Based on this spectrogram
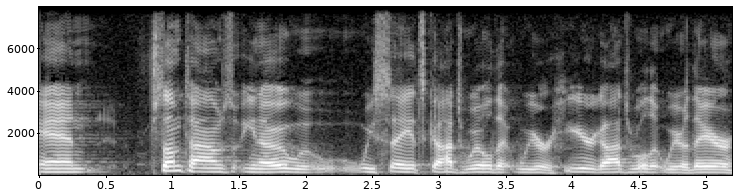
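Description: A man speaks at a fairly quick pace. Behind him, all is quiet. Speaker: pastor. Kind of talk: sermon. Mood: earnest, reflective. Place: church. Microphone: headset.

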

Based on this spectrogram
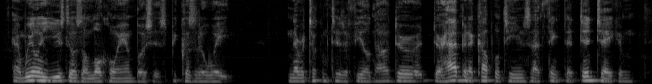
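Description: Against a quiet background, a man talks at a medium pitch with fairly even intonation. His tone is dark and mellow, and somewhat breathy. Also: fairly quick pace. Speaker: Vietnam war veteran. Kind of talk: casual chat. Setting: studio. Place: studio. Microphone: studio mic.

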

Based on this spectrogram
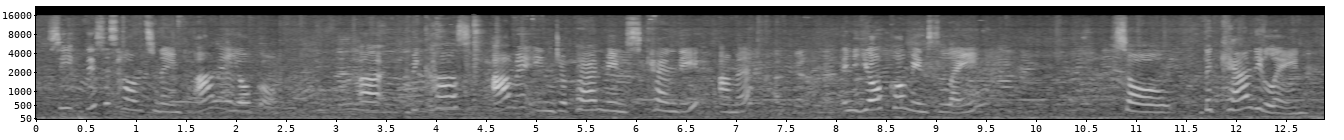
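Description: A woman speaks in a raised, projected voice at a very slow pace with long, frequent pauses. Clear music plays in the background. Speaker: travel vlogger. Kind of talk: casual vlog chat. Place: market. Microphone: phone near.

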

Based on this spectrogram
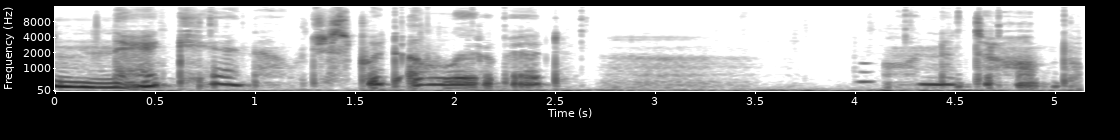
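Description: Very slowly and with lively intonation, a woman speaks at a high pitch in a dark, mellow tone, her loudness swinging widely. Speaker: roleplay host. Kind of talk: soft personal-attention roleplay talk. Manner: soft, hushed close-mic ASMR voice. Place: home room.

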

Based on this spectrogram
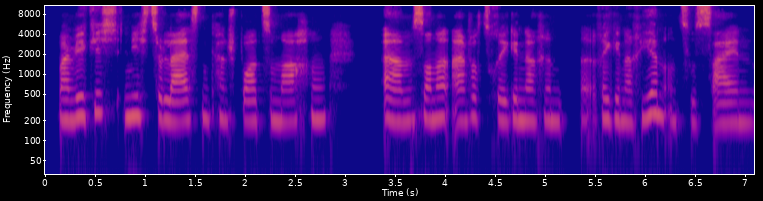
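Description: Against a quiet background, a woman speaks with fairly even intonation in dry sound with no echo. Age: 20s. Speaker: podcast guest. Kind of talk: casual interview conversation. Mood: calm, reflective. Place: home room. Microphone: studio mic.

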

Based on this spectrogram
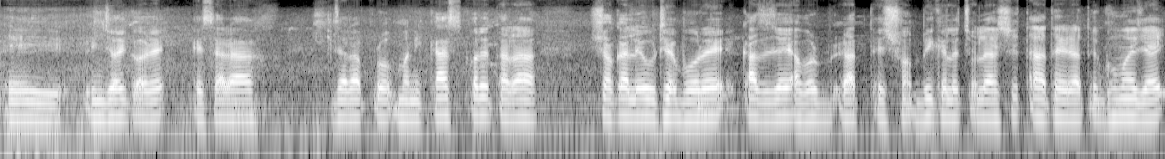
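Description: Over noticeable background noise, a man speaks in a fairly high voice with monotone, flat intonation. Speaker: travel vlogger. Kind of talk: walking travel vlog narration. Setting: outdoors on a street. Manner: halting.

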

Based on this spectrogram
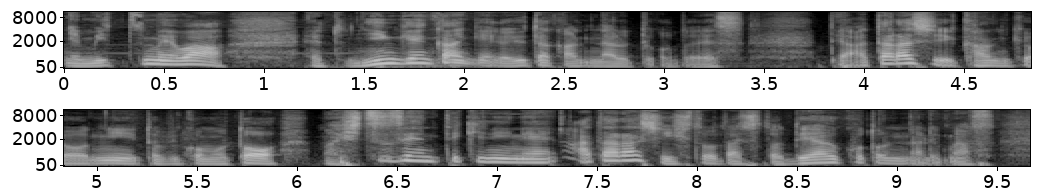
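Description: A man talks at a moderate pace. His pitch moves up and down across a very wide range. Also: dry sound with no echo. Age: 40s. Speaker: podcaster, office worker; podcaster. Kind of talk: solo self-help talk. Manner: casual, many fillers. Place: open country.

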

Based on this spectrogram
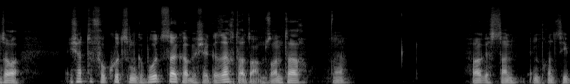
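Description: Very deep and low in pitch, a man talks at a very fast pace with ordinary pitch variation on a very clean recording with a silent background. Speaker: YouTuber. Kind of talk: casual vlog monologue. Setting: home recording at night. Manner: quieter than usual; many filler sounds.

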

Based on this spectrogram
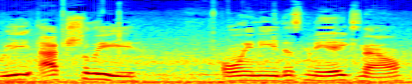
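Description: This is a man speaking at a fairly high pitch. There is noticeable background noise. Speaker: lifestyle vlogger. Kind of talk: casual shopping vlog chat. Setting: in a store. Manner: casual and chatty. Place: shop. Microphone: phone near.

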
